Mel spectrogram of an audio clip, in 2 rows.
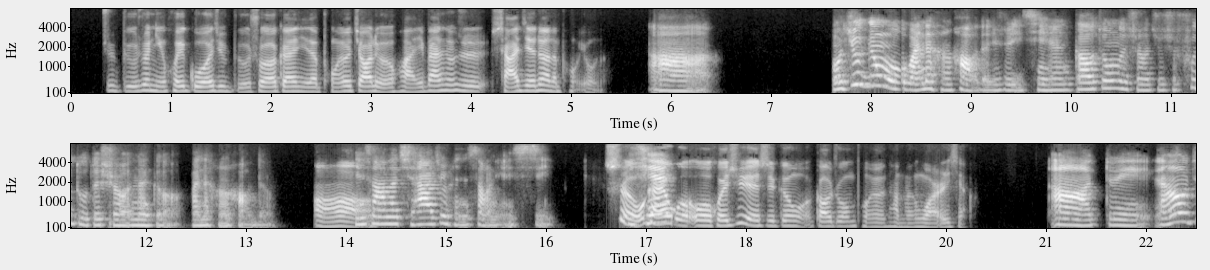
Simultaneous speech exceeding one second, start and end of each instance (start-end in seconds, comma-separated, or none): none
